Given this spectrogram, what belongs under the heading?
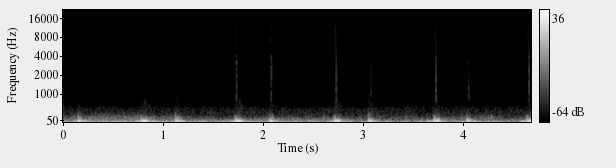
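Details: Steady lub-dub heartbeat at about 62 beats a minute with clear first (S1) and second (S2) sounds: normal heart sounds.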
